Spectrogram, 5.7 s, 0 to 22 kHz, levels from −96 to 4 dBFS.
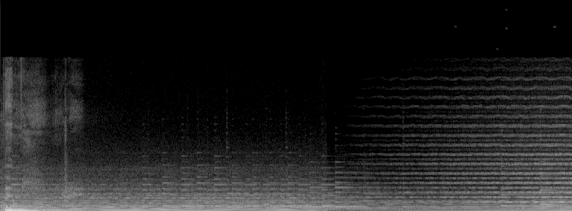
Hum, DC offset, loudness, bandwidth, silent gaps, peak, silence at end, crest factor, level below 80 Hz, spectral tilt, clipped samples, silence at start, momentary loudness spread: none; under 0.1%; -31 LUFS; 15 kHz; none; -8 dBFS; 0 s; 22 dB; -46 dBFS; -7 dB/octave; under 0.1%; 0 s; 15 LU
